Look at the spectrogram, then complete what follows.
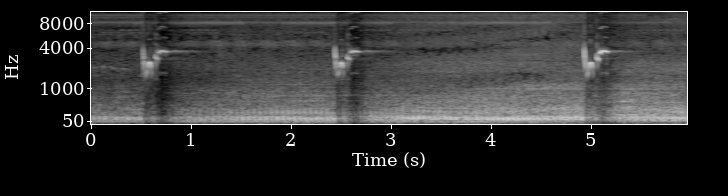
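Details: Prinia song used as a lure to attract other prinias: three sharp, high chirps that dip then flick upward, spaced about two seconds apart, over a steady low rumble of passing vehicles.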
